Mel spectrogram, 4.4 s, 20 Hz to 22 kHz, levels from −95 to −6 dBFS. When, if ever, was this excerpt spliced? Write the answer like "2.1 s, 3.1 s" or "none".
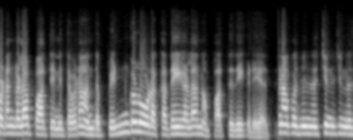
3.5 s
